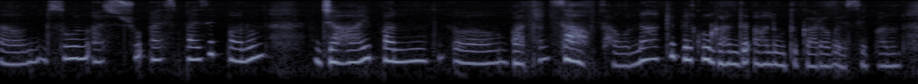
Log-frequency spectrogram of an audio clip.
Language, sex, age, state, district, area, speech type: Kashmiri, female, 18-30, Jammu and Kashmir, Srinagar, urban, spontaneous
